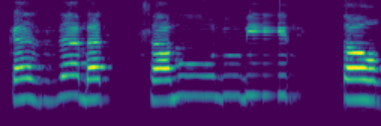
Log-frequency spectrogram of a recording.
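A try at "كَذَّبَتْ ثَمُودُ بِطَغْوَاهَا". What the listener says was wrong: Jangan togwaha. Tog. Ngalir dia suaranya. Bitagwaha.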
